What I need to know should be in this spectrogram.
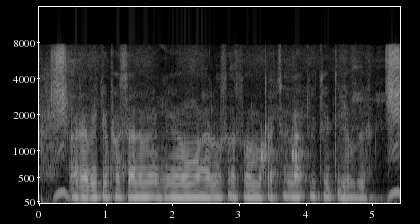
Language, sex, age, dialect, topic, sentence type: Bhojpuri, male, 36-40, Western, agriculture, statement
